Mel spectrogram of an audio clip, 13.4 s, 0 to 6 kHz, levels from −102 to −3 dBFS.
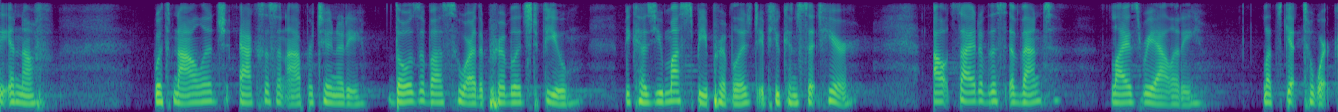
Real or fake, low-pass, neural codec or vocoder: real; 5.4 kHz; none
